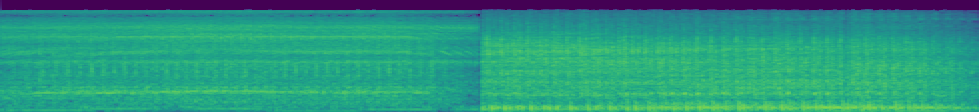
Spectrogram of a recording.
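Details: Ducati motorcycle engine idling: a busy, dry, fast ticking clatter over an even idle, like a sewing machine, described as the normal Ducati engine sound. Dry clutch or exhaust are raised as possible sources.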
